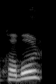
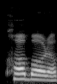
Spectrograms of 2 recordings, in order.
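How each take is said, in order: First: খবর joined as one word; word blended aloud. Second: খ, ব, র each on its own; letters broken apart. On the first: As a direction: read খবর whole, for learners to repeat. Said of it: "শব্দগুলো সুন্দরভাবে জোরে জোরে". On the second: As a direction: spell out খ, ব, র letter by letter. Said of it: "বর্ণগুলো ভেঙে ভেঙে পড়বে". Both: Shown as a demonstration.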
